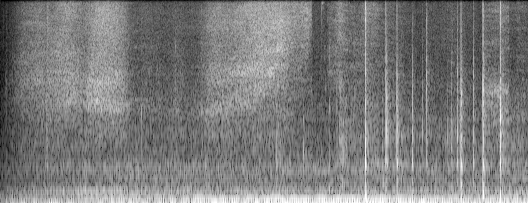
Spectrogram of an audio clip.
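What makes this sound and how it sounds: Long painted nails and the fingertips of both hands scratch and tap a large, flat, printed cardboard Root board game box with a hollow lid, lying on cloth. The first three seconds are soft, bright scratching sweeps across the lid, followed by about ten sharp, hollow nail taps over a steady low hum.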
